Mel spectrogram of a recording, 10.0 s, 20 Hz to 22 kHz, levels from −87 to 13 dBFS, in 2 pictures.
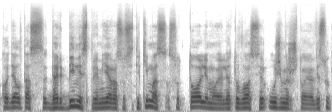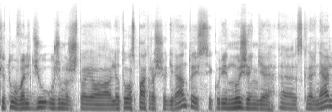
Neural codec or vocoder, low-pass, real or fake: codec, 44.1 kHz, 7.8 kbps, DAC; 19.8 kHz; fake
